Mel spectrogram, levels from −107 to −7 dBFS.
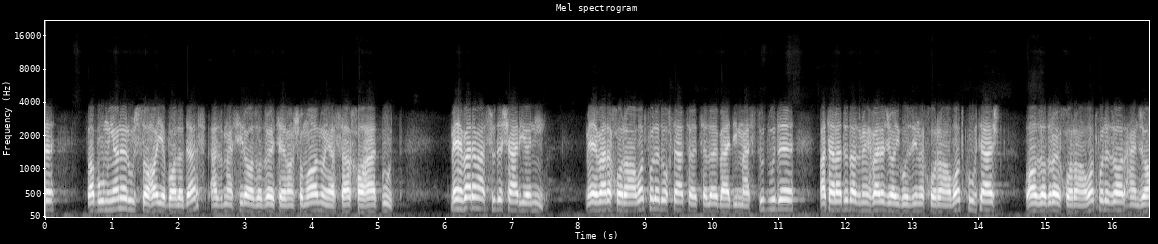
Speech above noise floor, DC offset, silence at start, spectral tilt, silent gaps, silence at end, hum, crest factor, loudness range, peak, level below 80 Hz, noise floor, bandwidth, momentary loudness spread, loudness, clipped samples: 47 dB; under 0.1%; 0 s; -8.5 dB/octave; none; 0 s; none; 14 dB; 1 LU; -4 dBFS; -66 dBFS; -63 dBFS; 3.8 kHz; 8 LU; -17 LUFS; under 0.1%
